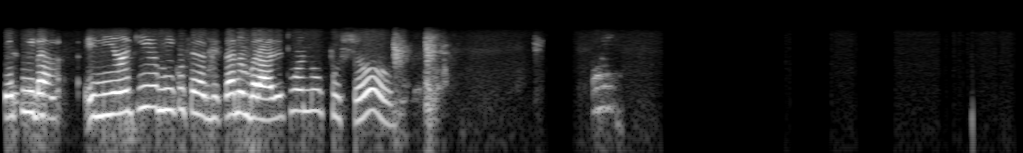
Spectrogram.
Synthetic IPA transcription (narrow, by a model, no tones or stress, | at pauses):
t̪esiːɖaːɪnijãːkimĩːkʊseɾəd̪ɪt̪ːaːnəmbəɾaːd̪et̪ʰumãːnːũːpʊʃoː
